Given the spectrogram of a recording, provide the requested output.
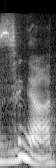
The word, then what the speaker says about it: Seung-ah: you or said hello saying Xena that is the way it's pronounced in Korean so it's singing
